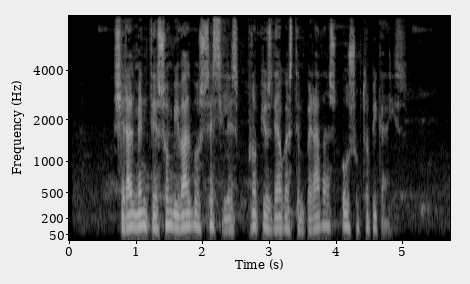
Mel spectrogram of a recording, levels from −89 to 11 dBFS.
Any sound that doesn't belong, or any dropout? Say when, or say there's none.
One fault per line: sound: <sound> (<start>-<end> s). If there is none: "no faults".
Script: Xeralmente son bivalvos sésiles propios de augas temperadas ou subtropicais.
no faults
